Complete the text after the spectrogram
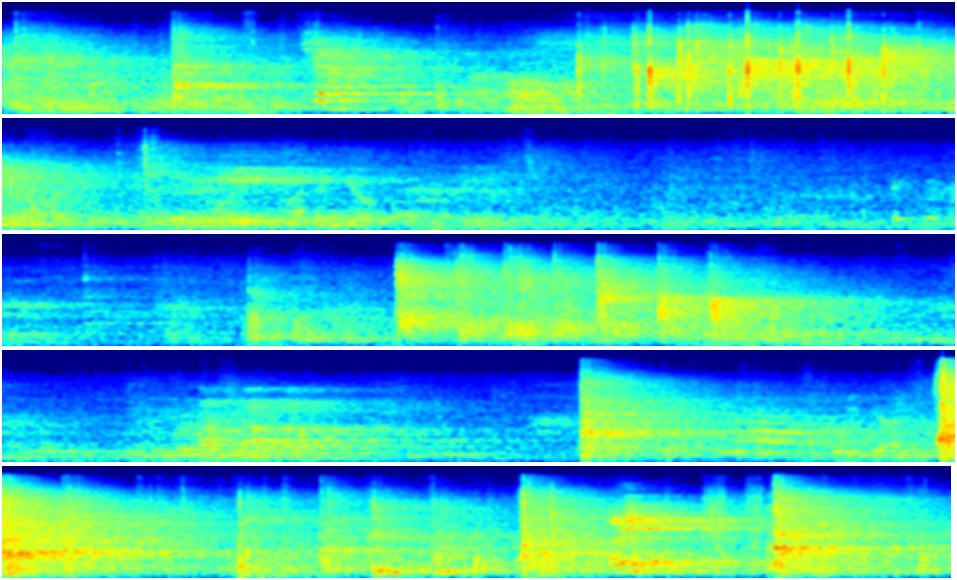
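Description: Shuttlecocks are struck with sharp pops of badminton rackets in an echoing hall.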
